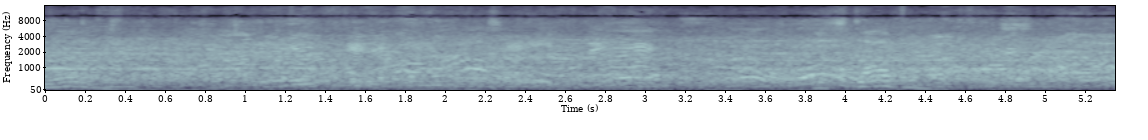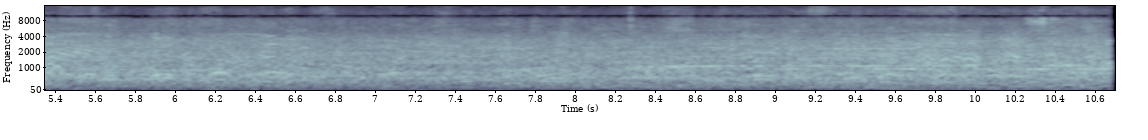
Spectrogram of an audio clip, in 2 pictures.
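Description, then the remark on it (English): A dense crowd roars and shouts continuously, cheering as a man is stomped in a fight, many overlapping voices blending into a loud, steady wall of cheering and hubbub with no pauses throughout. “They are stomping the shit out of this guy. And they're cheering.”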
